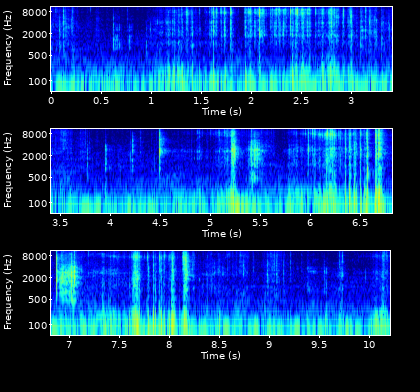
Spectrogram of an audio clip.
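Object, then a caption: Soap bar scraped with a metal blade. A metal blade scrapes and shaves flakes off a dry, solid orange bar of soap held in the hands. The sound is a series of crisp, bright, dry scraping and crackling strokes at irregular intervals, with a faint low rumble underneath.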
